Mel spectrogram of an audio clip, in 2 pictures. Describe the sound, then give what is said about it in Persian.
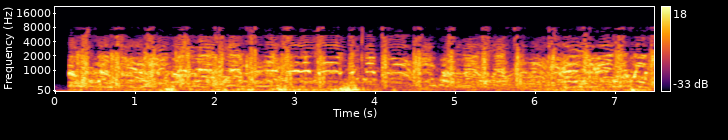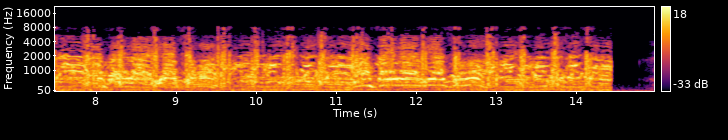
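Students at a protest rally in a university courtyard in Qazvin chant slogans in unison: a loud, dense crowd roar of many voices with a steady rhythmic pulse that continues unbroken for the whole stretch. “تجمع اعتراضی در حیات دانشگاه برگزار شد و اونها میگفتن که آی نشسته ها، محضای بعدی از شماست”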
